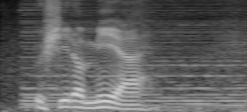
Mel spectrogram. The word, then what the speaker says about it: Ushiromiya: I always think that the last name is pronounced Ushiro or something, but it's Ushiromiya head house for many years.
